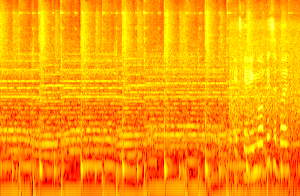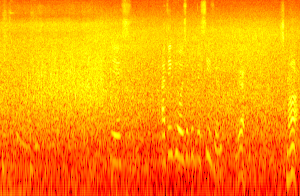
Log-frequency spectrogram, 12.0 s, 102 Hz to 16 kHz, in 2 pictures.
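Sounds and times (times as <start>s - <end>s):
sea surf breaking on beach: 4.6s - 12.0s.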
